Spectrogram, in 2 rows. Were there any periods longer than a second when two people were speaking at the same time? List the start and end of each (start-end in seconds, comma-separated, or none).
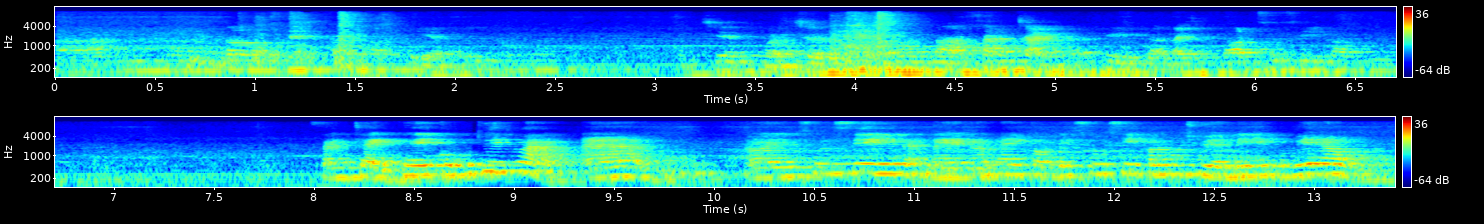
none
